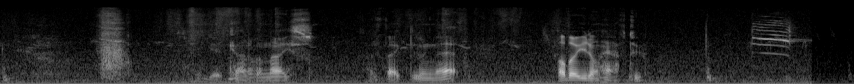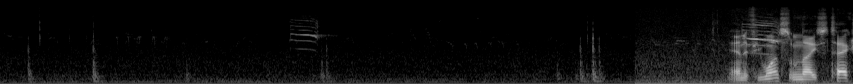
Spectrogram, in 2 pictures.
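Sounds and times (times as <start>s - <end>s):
songbird chirping: 0.0s - 17.0s.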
